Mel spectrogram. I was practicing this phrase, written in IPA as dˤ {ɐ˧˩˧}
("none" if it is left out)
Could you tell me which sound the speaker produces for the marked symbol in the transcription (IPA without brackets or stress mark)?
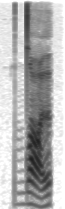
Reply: ə˧˩˧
